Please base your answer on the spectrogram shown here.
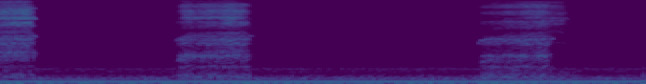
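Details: Three harsh, noisy hisses from wild barn owls at their nest box, where the female and male sit next to their young; bursts last a fraction of a second to half a second, over a low steady hum.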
